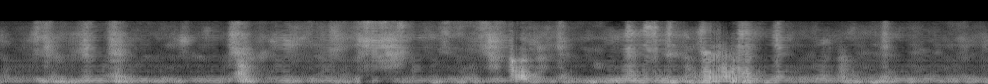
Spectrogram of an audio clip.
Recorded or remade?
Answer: remade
